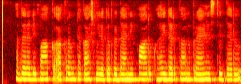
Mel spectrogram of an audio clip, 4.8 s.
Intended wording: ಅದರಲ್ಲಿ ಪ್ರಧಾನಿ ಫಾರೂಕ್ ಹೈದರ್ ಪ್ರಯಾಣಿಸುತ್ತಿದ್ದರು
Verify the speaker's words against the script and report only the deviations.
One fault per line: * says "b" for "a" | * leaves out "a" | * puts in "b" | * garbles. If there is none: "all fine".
* puts in "ಪಾಕ್ ಆಕ್ರಮಿತ ಕಾಶ್ಮೀರದ"
* puts in "ಖಾನ್"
